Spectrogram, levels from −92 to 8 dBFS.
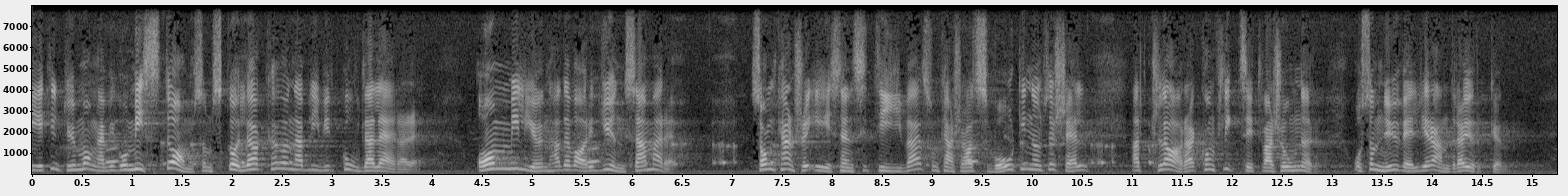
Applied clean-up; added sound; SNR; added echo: none; Breathing; 15 dB; none.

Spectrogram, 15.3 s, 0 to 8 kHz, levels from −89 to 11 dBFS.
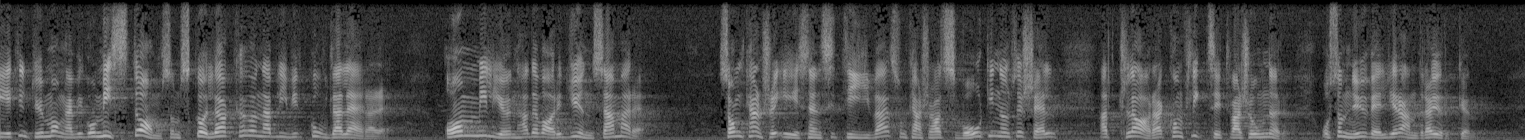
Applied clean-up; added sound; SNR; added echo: none; none; none; none.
